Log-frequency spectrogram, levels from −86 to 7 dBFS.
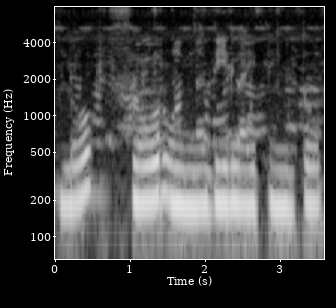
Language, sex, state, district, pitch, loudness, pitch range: Telugu, female, Andhra Pradesh, Sri Satya Sai, 190 Hz, -13 LUFS, 180-205 Hz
